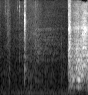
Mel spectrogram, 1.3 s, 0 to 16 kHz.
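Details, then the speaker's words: VAZ 2106 with carburettor and LPG conversion, won't start when switched from gas to petrol: brief starter cranking with no firing at all; no petrol reaches the carburettor. "нет у вас ребята откуда Как вы можете говорить что не заводится если у вас вообще нет бензин не поступает"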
